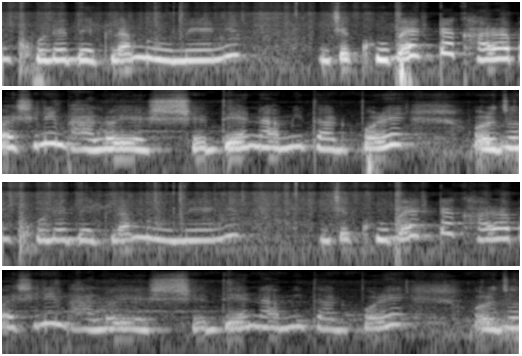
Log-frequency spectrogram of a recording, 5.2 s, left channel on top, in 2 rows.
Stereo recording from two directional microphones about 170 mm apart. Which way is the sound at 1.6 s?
40° left (ahead or behind).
